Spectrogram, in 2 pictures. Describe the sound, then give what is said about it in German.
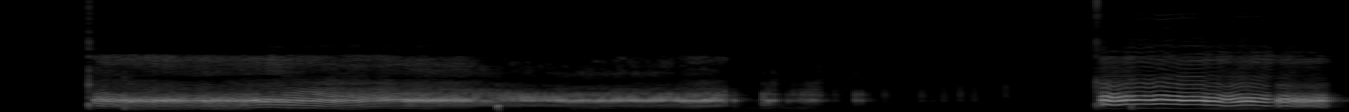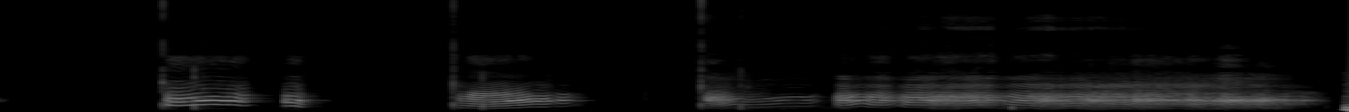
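A series of buzzy, wobbling fart noises from a whoopee cushion toy being pressed to play all of its sounds: a long drawn-out blast, then several shorter bursts with bending pitch, and another long one at the end, with no talking. “Ich habe mir tatsächlich den Anfang, als ich das Furzkissen bekommen habe, gemerkt.”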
